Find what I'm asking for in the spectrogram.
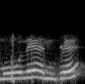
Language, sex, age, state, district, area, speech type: Malayalam, female, 18-30, Kerala, Thiruvananthapuram, urban, conversation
